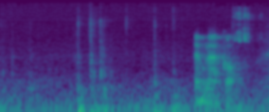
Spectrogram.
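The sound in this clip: Computer keyboard typing as text is deleted from a filter field: a few crisp key clicks at an irregular pace, fairly quiet, followed by a louder, brighter burst near the end.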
